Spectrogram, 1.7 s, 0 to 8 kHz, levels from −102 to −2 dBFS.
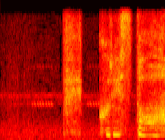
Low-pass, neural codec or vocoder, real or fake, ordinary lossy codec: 7.2 kHz; none; real; none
